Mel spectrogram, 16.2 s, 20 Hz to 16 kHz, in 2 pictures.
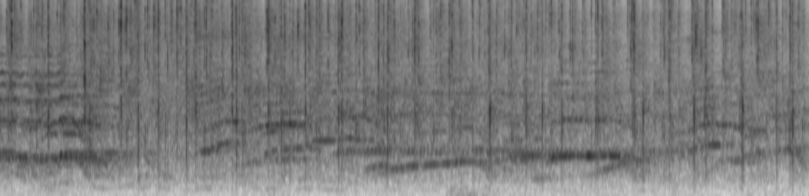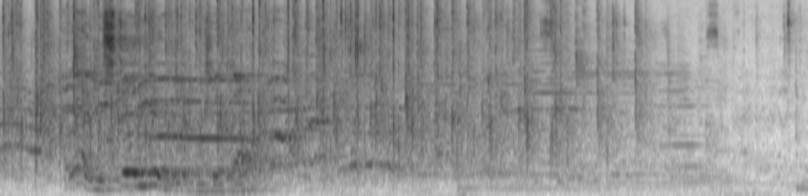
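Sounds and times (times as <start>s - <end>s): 
audience whoops and cheers: 0.0s - 12.4s
mid-sized audience applauding: 0.0s - 15.3s.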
